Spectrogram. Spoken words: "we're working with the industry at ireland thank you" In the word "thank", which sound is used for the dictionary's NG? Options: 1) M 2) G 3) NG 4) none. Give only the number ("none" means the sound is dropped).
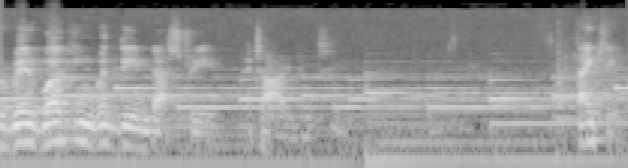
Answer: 3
